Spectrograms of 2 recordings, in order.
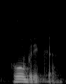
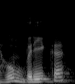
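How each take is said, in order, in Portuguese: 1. A sílaba tônica é a primeira. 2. A sílaba tônica é a segunda. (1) "O pessoal fala como isso aqui? ... Não, não pode. Isso não é proparox" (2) "isso é paroxítona. É rubrica sempre"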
